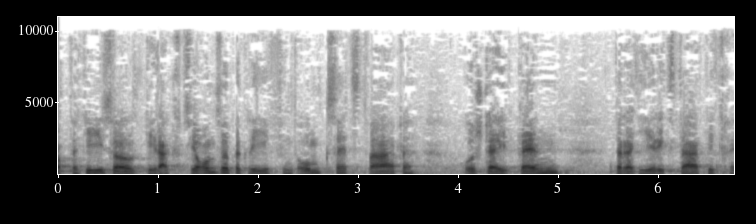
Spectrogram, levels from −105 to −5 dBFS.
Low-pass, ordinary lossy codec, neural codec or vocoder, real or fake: 9.9 kHz; AAC, 48 kbps; none; real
